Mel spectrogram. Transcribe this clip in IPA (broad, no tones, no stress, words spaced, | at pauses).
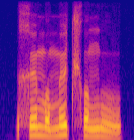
xømo møt͡ʃʰo ŋu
